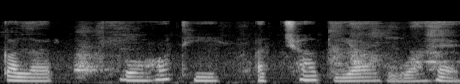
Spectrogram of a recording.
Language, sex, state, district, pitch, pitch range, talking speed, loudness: Hindi, female, Rajasthan, Bikaner, 175 Hz, 165-200 Hz, 90 wpm, -20 LUFS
